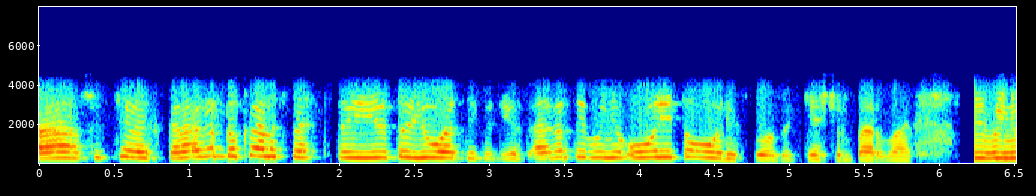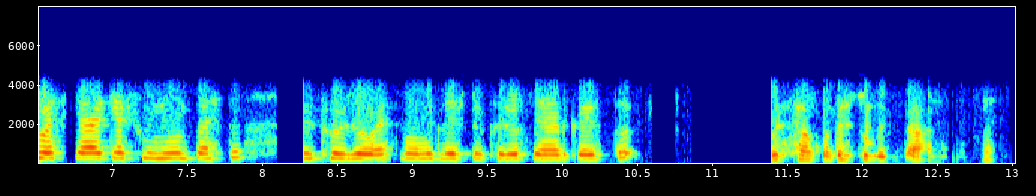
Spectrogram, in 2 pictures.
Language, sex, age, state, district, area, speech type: Kashmiri, female, 18-30, Jammu and Kashmir, Bandipora, rural, conversation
